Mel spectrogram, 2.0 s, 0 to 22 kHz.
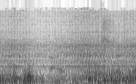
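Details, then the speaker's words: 7 kVA generator in economy mode driving one heater element at about 593 W, heard from the street over 9 m away: steady loud engine drone, about 72 dB against its 59 dB rating at 4 m; excessively noisy. "generous say 72 DV at 9 M away that's a far cry from their 59 DV noise rating"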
